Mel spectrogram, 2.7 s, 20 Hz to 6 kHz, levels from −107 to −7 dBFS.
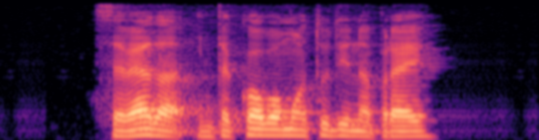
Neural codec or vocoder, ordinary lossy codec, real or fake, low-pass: none; none; real; 5.4 kHz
